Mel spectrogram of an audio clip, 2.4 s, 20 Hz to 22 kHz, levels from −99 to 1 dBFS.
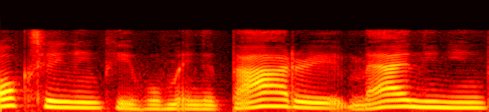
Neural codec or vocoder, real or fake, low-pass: codec, 16 kHz, 0.5 kbps, FunCodec, trained on LibriTTS, 25 frames a second; fake; 7.2 kHz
